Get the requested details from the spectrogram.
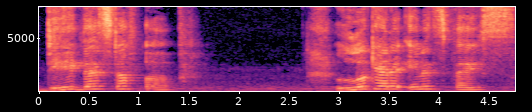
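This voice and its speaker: A woman speaking at a very slow pace amid audible room echo. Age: 50s. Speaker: spiritual vlogger. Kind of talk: personal testimony and spiritual encouragement.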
